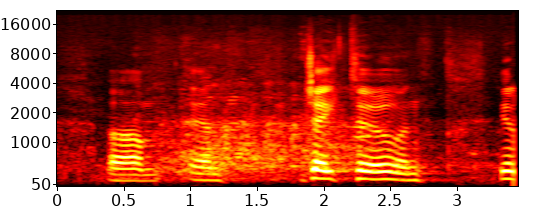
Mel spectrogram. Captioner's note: audience laughing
